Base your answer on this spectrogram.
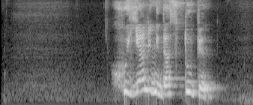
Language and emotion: Russian, angry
